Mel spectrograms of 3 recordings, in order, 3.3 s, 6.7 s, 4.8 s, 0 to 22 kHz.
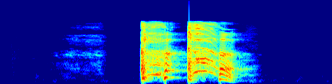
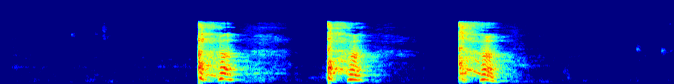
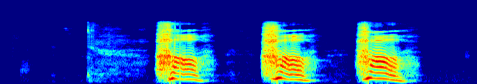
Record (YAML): cough_length: 3.3 s
cough_amplitude: 32767
cough_signal_mean_std_ratio: 0.37
three_cough_length: 6.7 s
three_cough_amplitude: 32767
three_cough_signal_mean_std_ratio: 0.29
exhalation_length: 4.8 s
exhalation_amplitude: 29346
exhalation_signal_mean_std_ratio: 0.43
survey_phase: beta (2021-08-13 to 2022-03-07)
age: 45-64
gender: Female
wearing_mask: 'No'
symptom_runny_or_blocked_nose: true
symptom_sore_throat: true
symptom_fatigue: true
symptom_fever_high_temperature: true
symptom_headache: true
symptom_other: true
symptom_onset: 3 days
smoker_status: Ex-smoker
respiratory_condition_asthma: false
respiratory_condition_other: false
recruitment_source: Test and Trace
submission_delay: 2 days
covid_test_result: Positive
covid_test_method: RT-qPCR
covid_ct_value: 19.4
covid_ct_gene: ORF1ab gene
covid_ct_mean: 19.4
covid_viral_load: 420000 copies/ml
covid_viral_load_category: Low viral load (10K-1M copies/ml)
